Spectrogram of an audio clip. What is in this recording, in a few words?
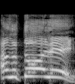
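"anatoly", battlechatter, Russian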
